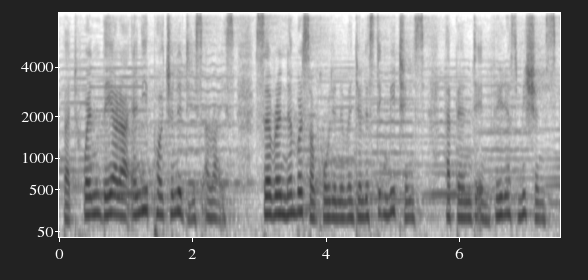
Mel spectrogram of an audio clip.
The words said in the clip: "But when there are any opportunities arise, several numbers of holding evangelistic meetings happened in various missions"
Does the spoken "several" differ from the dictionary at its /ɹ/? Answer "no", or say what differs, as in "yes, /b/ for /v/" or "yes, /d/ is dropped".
no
